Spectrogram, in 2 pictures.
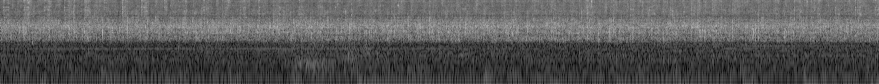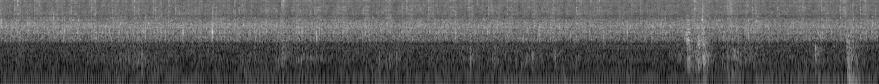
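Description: Pork roast pieces frying together with scrambling eggs on a cooktop give a steady, close crackling sizzle throughout, with occasional scraping stirs and a brief louder pop near the end.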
